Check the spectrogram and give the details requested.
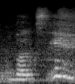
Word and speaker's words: Booksy: Like social media, or do the Booski app help y'all with that? I don't even know if I'm saying it right. Booksy. Booski, yeah.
